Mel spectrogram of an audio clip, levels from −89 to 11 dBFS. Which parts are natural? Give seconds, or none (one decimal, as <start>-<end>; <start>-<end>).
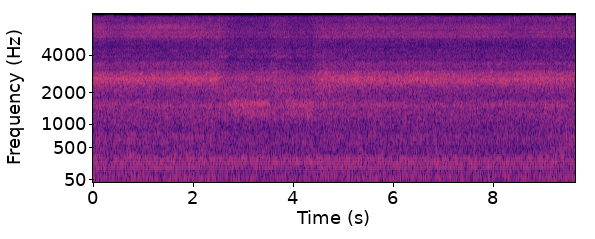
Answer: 0.0-0.5; 5.4-6.2; 8.3-9.7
